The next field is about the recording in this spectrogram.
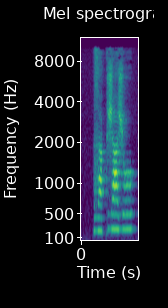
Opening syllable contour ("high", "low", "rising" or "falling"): low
